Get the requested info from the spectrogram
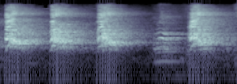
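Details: A camera-shy baby French Bulldog gives four short, sharp barks spaced about a third of a second apart, telling the photographer what's on its mind during a photo shoot.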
